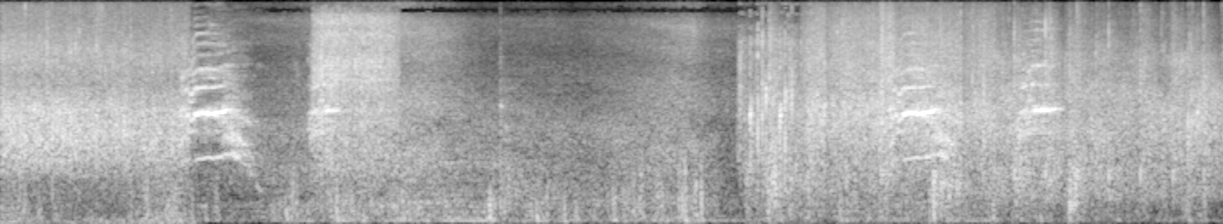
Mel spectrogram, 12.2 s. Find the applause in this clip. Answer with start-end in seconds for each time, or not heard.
0.0-1.9, 7.3-12.2.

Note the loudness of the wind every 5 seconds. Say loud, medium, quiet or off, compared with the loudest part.
loud, loud, medium.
